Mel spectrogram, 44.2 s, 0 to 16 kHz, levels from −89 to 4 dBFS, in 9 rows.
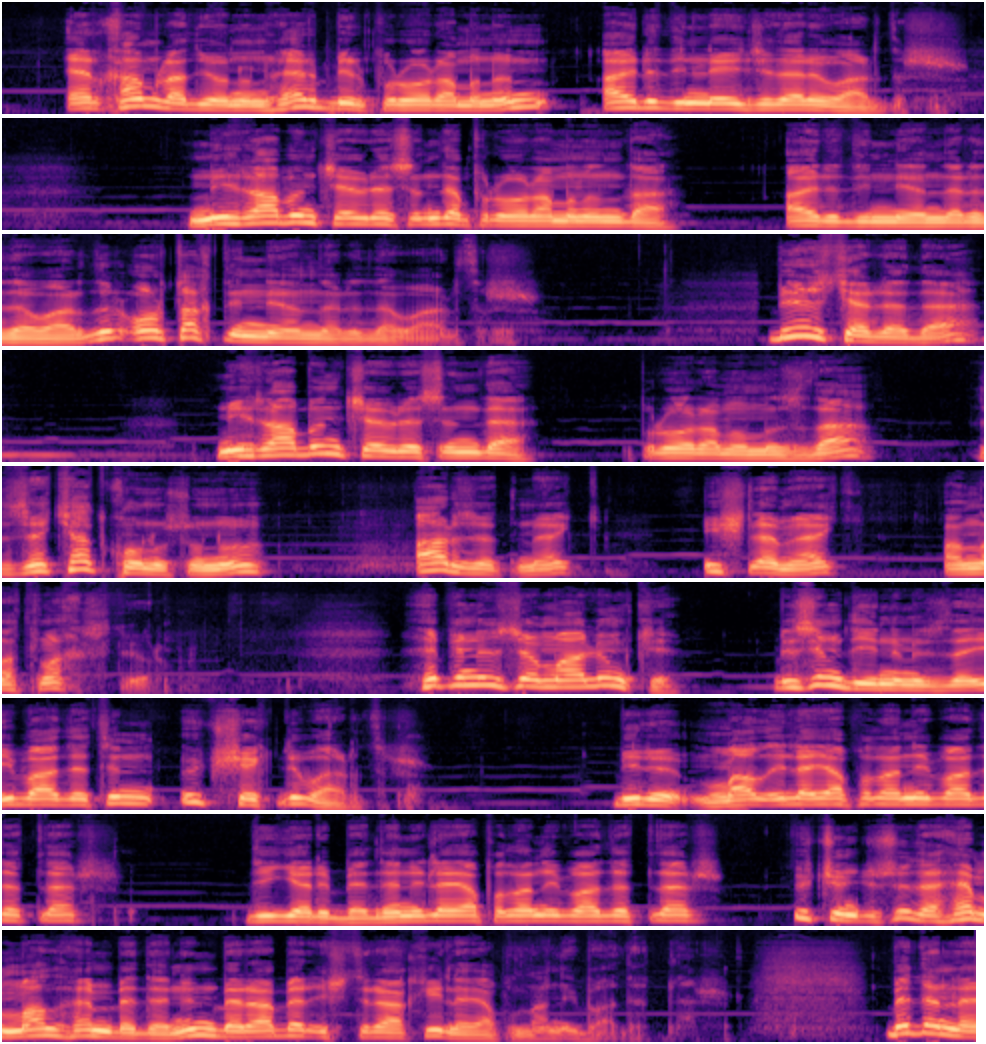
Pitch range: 110-180 Hz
